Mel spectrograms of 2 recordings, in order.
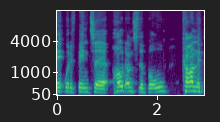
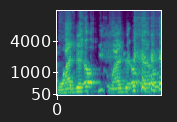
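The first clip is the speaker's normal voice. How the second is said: louder call to wrap it up; 7 dB louder than usual. Acted. Telling Errol to wrap up his rant, loud call. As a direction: shout him down playfully. Calling out to cut him off.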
